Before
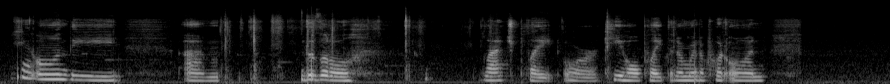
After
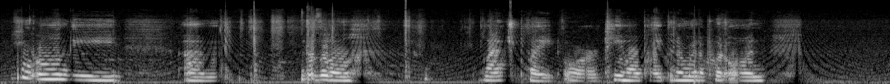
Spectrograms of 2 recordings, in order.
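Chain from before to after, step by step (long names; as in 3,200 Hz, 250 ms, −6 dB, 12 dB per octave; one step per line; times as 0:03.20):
sine wavefolder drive 9 dB, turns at −8 dBFS
through-zero flanger with one copy inverted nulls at 0.69 Hz, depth 6.9 ms
level +2 dB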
